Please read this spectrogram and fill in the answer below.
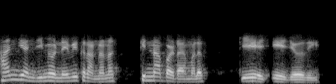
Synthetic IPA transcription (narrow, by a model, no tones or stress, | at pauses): hãːɲd͡ʒiːɦãɲd͡ʒiːmẽʊnːẽːʋiːkəɾaːnãːnãːkɪnːaːbəɽaːɛːmət̪ləb̚ | keeːd͡ʒeːd͡ʒoːd̪iː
